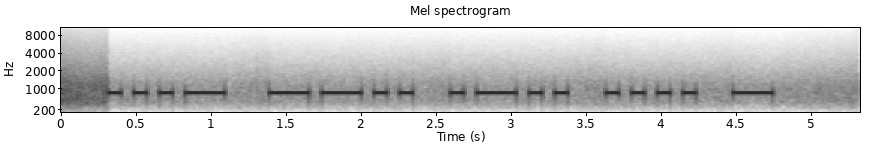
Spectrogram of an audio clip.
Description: Morse code, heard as a keyed tone, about 14 wpm, 840 Hz. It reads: VZLHT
